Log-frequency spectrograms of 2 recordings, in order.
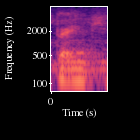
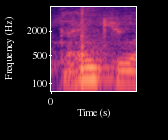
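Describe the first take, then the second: First: It is said plainly, without extra emphasis. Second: It is said with strong emphasis and expression. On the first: "instead of thank you" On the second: "you will put emphasis and expression behind it"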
